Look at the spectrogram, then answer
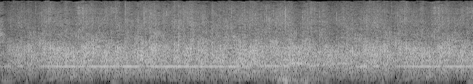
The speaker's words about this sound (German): Beifall und Jubel in einem Gericht.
